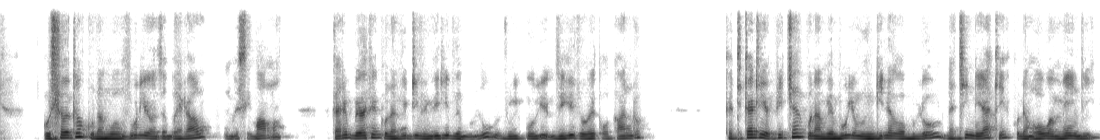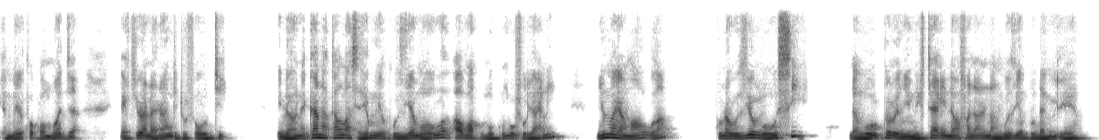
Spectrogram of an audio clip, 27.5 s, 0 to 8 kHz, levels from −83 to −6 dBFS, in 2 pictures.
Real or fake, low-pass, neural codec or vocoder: fake; 7.2 kHz; codec, 16 kHz, 1 kbps, FreqCodec, larger model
